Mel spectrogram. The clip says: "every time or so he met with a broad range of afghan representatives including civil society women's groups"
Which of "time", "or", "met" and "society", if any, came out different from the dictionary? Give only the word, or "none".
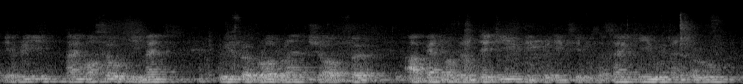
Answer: or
